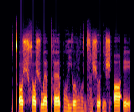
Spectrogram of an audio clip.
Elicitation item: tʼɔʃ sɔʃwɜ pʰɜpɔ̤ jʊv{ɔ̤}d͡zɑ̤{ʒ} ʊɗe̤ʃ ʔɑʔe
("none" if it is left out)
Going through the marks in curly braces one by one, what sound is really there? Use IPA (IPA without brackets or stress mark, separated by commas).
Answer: ɔ̤, ʃ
